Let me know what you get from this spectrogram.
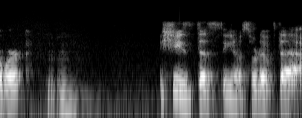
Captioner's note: makes negative noise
